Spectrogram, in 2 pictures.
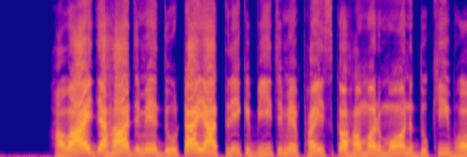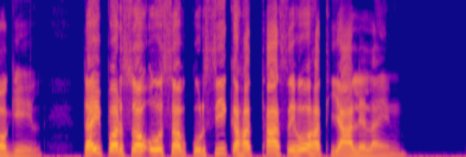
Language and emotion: Maithili, sad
